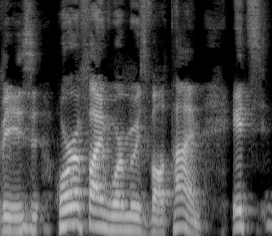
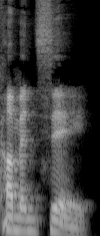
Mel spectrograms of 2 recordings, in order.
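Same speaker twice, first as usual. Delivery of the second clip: ordinary talk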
